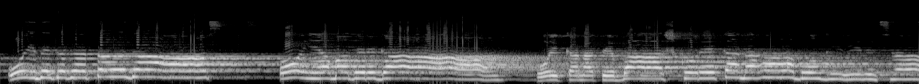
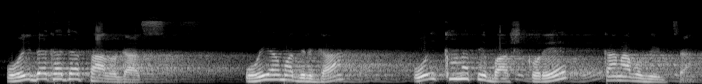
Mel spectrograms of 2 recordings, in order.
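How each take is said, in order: First: It is recited in an Islamic sermon preacher's tune. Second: It is recited in a plain poem-reciting tune.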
